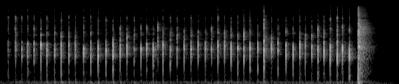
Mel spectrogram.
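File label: teeth clatter on the deck; jivotnyie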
